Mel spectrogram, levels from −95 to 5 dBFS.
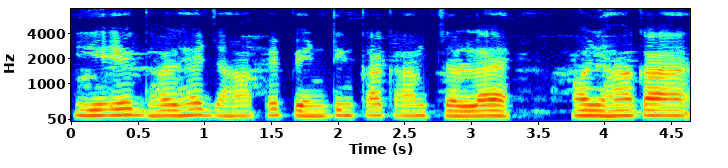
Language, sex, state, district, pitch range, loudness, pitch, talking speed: Hindi, male, Bihar, West Champaran, 140-150 Hz, -17 LUFS, 145 Hz, 195 wpm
